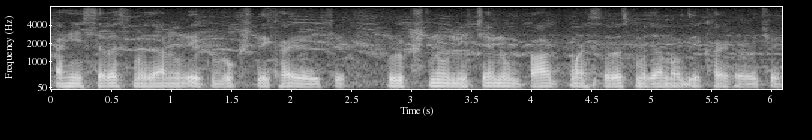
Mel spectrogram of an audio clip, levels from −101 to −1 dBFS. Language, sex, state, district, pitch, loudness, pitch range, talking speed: Gujarati, male, Gujarat, Gandhinagar, 105 Hz, -18 LUFS, 100-115 Hz, 165 wpm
